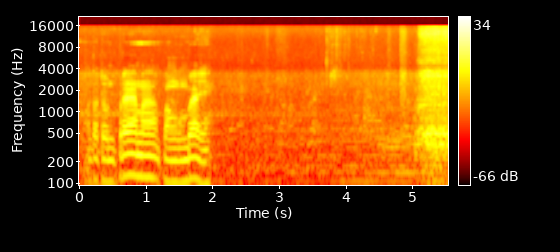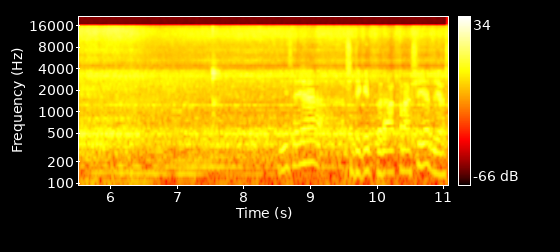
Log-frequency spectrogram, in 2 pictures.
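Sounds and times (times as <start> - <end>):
gas burner roaring: 4.2 - 11.0.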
